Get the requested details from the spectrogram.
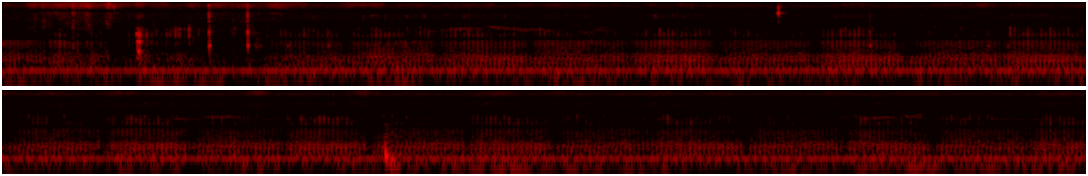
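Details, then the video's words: Domestic kitten purring while relaxing: a continuous low rumble pulsing with each breath about once per second, over a faint steady hum, with a couple of brief clicks and one short knock near the end. "Cute Kitten Purring"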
